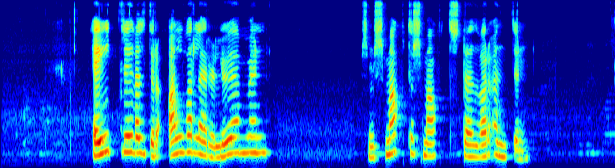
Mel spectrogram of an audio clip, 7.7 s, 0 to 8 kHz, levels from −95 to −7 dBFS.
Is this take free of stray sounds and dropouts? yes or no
yes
